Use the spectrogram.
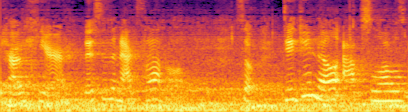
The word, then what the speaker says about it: axolotl: So technically, the traditional pronunciation of axolotl or ajolote is Axolotl.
